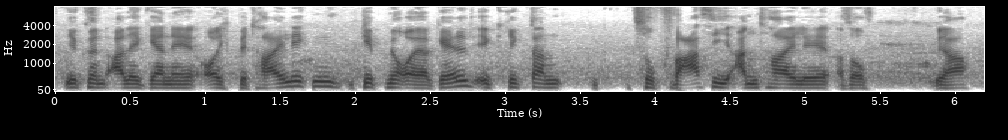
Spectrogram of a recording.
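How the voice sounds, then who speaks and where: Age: adult. Sex: man. Pitch: mid. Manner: hesitant, filler-heavy explainer. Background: faint traffic. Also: normal speed. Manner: hesitant, many filler sounds and restarts. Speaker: interview guest, blockchain expert. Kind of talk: explanatory interview talk. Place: in Frankfurt, near traffic.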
